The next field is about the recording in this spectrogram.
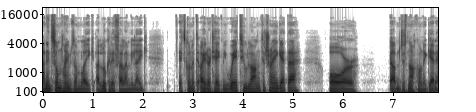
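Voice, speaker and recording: A man's fairly low voice with an Irish accent, very fast yet broken by long, frequent pauses, fairly even in intonation, dry and close with no echo, on a very clean recording with a silent background. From Ireland (midlands). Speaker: comedian and sketch video maker. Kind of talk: casual chat. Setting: studio.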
